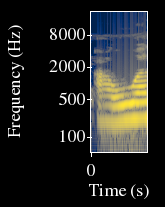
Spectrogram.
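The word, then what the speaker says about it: hour: वैसे तो normally H को हम हा ही पढ़ते हैं, लेकिन कुछ जगह ऐसा होता है कि एच को आ भी पढ़ा जाता है, जैसे आउअर हो गया।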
